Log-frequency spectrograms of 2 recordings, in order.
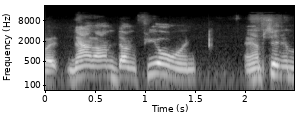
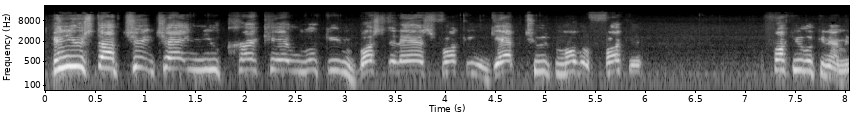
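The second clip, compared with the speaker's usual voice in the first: slow, drawn-out taunting insults, pitched higher; 7 semitones higher, slower than usual. Real, not acted. Trucker taunting a distracted driver, slow high sneer. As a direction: sneer each insult out slowly. Yelling at driver through windshield.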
